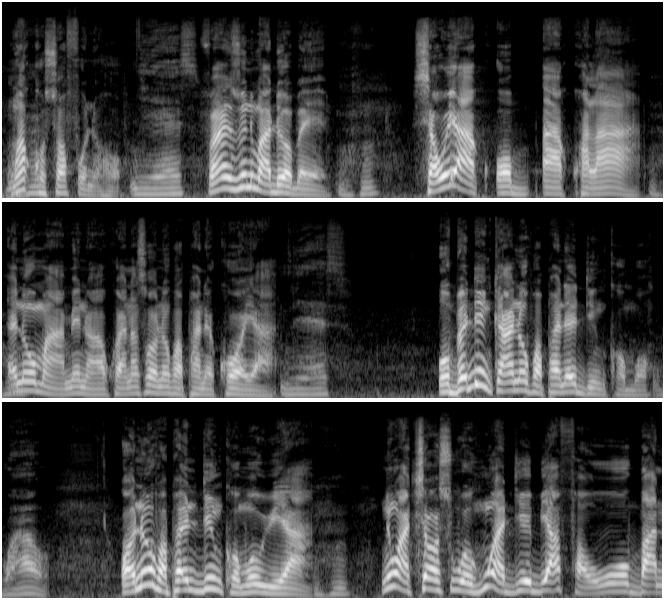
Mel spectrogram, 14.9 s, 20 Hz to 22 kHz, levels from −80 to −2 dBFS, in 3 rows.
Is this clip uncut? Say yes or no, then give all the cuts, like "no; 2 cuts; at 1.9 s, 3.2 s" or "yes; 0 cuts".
yes; 0 cuts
